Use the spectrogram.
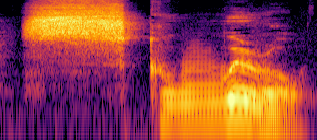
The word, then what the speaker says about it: squirrel: So, S sound, sk. It's the QR as well. Squirrel.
